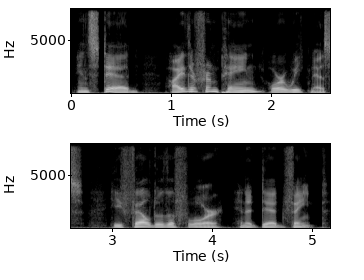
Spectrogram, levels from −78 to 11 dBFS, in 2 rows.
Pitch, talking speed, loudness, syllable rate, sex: 110 Hz, 175 wpm, -16 LUFS, 4.1 syllables/s, male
